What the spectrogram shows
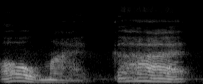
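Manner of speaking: alarmed, panicked outburst. Retelling learning a root was stuck in the gum: imitating own past panic. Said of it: "Now I'm really panicking".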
